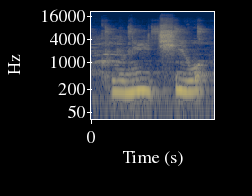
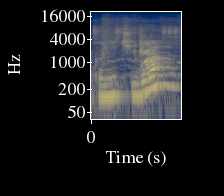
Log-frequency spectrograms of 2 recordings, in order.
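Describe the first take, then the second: First: It is said imitating a Japanese accent. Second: It is said with an American accent. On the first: "It's like kuni, kunichiwa" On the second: "I know I'm pronouncing it like American"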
